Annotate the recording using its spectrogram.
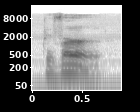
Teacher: When you see the word prefer, the stress is stressed at the second syllable.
